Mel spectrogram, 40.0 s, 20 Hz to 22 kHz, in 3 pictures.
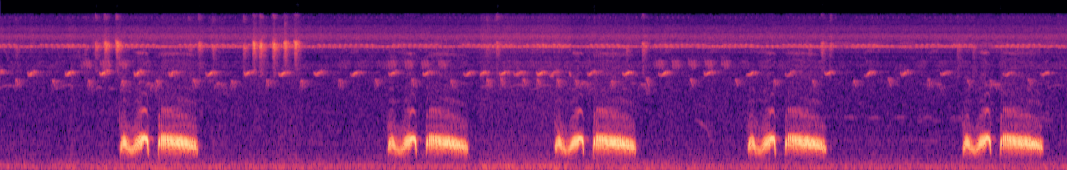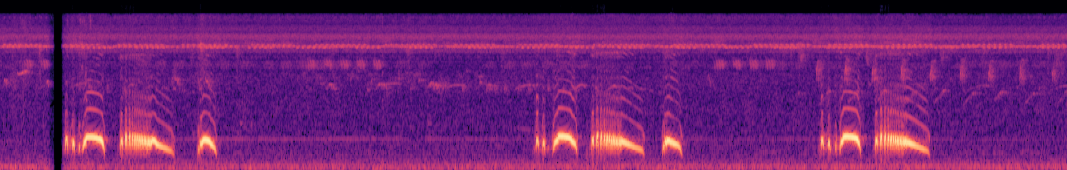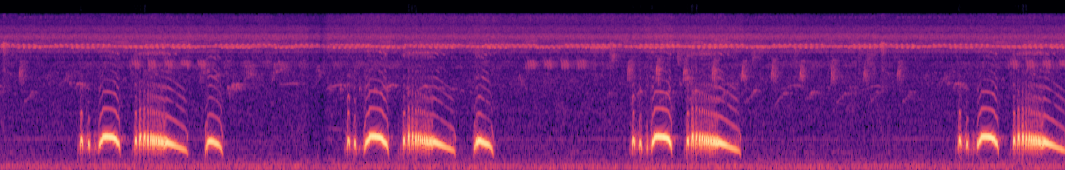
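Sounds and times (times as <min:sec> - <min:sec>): small bird chirps: 0:00.0 - 0:16.5, 0:17.1 - 0:39.9
high insect drone: 0:00.0 - 0:39.9
dove cooing: 0:01.5 - 0:02.6, 0:04.8 - 0:06.0, 0:06.9 - 0:08.0, 0:09.3 - 0:10.4, 0:12.0 - 0:13.1, 0:14.1 - 0:16.2, 0:20.0 - 0:22.0, 0:23.6 - 0:25.0, 0:27.6 - 0:29.5, 0:31.0 - 0:32.9, 0:34.6 - 0:36.0, 0:38.6 - 0:39.9.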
